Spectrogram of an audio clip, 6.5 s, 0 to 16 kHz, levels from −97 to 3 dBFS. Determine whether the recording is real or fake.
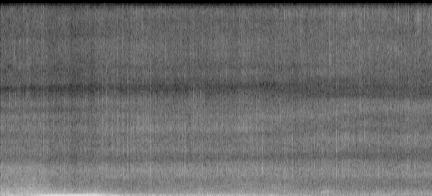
real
